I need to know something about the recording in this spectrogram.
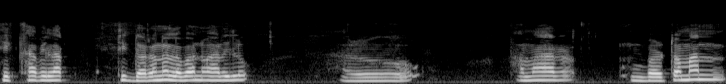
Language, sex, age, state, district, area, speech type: Assamese, male, 30-45, Assam, Barpeta, rural, spontaneous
